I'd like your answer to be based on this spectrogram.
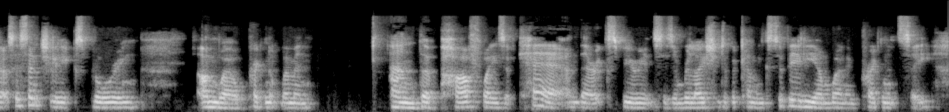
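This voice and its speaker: With an English accent, a woman talks at a fairly quick pace in a fairly low pitch. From UK. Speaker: researcher, former neonatal nurse. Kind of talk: conference presentation. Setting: online conference.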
